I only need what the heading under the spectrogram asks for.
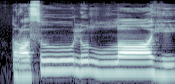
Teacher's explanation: یہاں پہ لام کو ہم پر کر کے پڑھیں گے کیونکہ تختی نمبر 16 میں لفظ اللہ کے لام سے پہلے زبر یا پیش ہو تو لفظ اللہ کے لام کو پر پڑھیں گے. یہاں پہ دیکھیے لفظ اللہ کے لام سے پہلے لام پہ پیش ہے, زبر یا پیش ہو تو لفظ اللہ کے لام کو پر پڑھیں گے.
